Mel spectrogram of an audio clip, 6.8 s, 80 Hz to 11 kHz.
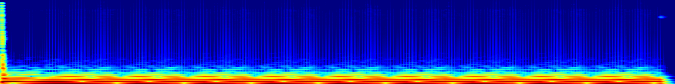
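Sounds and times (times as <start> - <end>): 
superlong synthesizer bass note: 0.0 - 6.7.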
